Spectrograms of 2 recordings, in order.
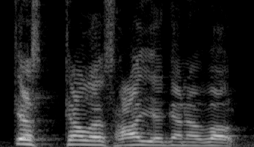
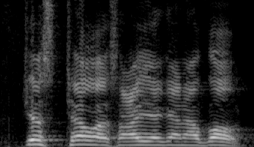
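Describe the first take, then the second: First: It is said in a gruff voice. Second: It is said in a plain voice.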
